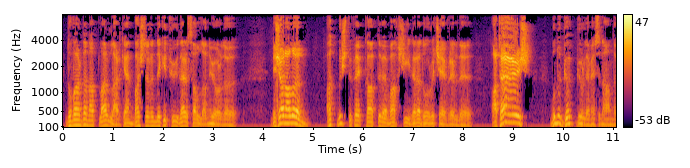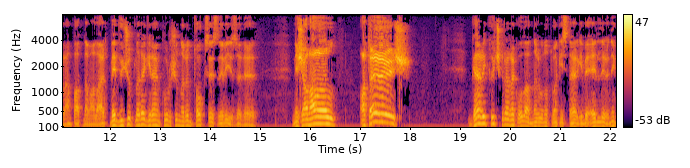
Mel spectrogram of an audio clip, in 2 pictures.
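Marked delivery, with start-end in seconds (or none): 4.1-4.9 shouted command. Acted. Sergeant readying the riflemen, shouting at full voice. 8.6-9.4 very high, explosive yell; shouted firing order. Acted. Sergeant ordering the riflemen to fire, shouting. 15.6-18.0 very high, explosive yell; shouted firing order. Acted. Sergeant ordering the riflemen to fire, shouting.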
